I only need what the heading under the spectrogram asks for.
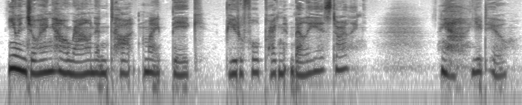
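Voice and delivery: most seductive, alluring voice, laid on thick. Reading out a character's line in a story, in your most seductive voice. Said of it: "in my most seductive voice".

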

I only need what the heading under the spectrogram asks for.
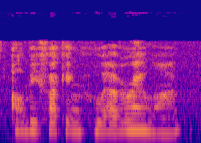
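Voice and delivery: usual speaking voice

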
